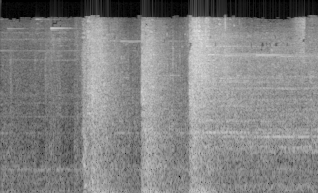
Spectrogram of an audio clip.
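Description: Game sound effects whoosh and burst loudly.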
